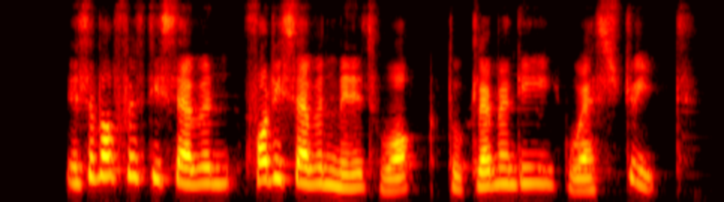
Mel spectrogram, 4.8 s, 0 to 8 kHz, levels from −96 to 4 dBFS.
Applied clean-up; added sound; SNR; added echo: neural mask model DeepFilterNet 3.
